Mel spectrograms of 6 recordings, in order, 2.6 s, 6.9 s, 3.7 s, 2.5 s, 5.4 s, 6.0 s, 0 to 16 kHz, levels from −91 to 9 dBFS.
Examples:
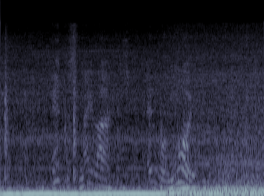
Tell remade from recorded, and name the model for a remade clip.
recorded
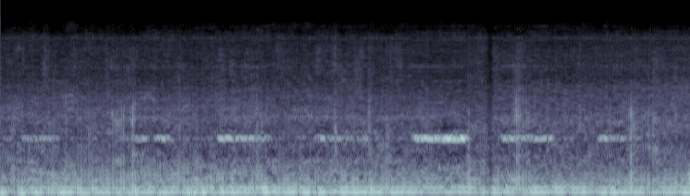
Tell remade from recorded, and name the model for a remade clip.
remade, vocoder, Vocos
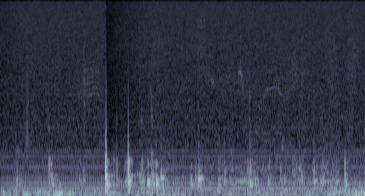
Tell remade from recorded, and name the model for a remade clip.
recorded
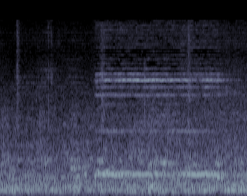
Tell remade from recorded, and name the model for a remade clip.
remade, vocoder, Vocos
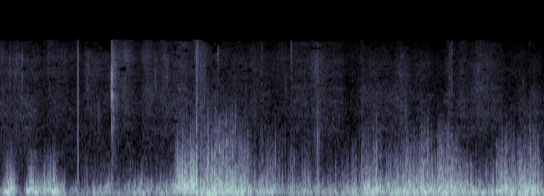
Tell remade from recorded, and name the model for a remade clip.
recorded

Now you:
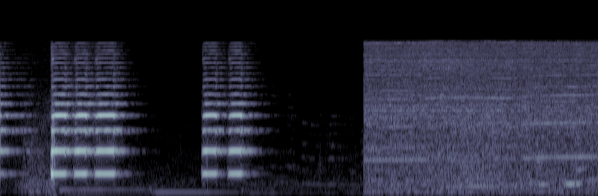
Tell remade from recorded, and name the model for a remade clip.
recorded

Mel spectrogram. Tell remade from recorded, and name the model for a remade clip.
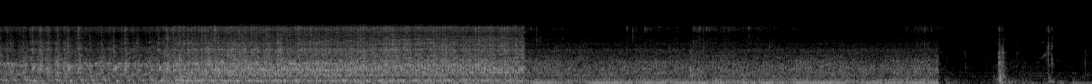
recorded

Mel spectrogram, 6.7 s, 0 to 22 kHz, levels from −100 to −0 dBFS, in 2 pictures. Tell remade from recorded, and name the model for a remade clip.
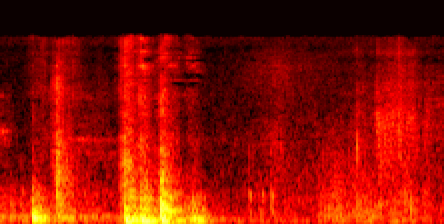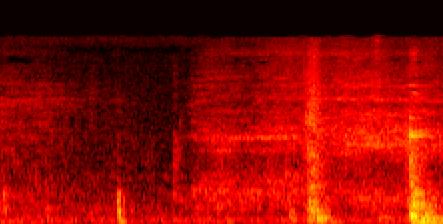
remade, vocoder, Vocos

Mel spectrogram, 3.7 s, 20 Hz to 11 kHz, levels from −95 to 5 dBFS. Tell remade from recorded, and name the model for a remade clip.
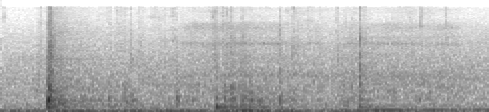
recorded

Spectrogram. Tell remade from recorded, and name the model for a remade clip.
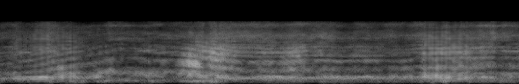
remade, vocoder, Vocos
